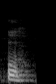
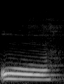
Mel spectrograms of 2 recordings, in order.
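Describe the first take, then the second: First: The O vowel is short. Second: The O vowel is long. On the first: "все буквы О читаются коротко" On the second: "Длинное О, как в русском"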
